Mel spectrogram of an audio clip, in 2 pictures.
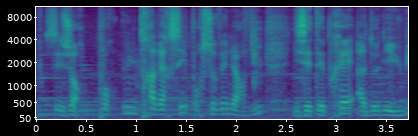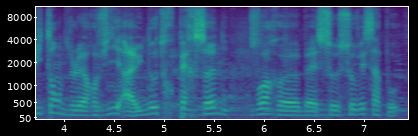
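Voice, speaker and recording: A young man in his late teens, filming a casual travel vlog on a phone while walking around a city, joking and excitable. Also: medium pitch, moderate pace, hardly any pauses, music in the background. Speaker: student vlogger. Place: on the move, outdoors in a city, on a coach and in a museum. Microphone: phone held while filming.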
